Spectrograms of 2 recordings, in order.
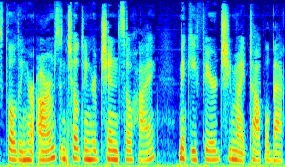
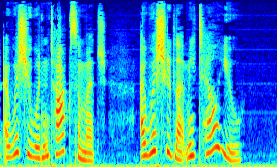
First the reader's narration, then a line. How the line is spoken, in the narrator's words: he cried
